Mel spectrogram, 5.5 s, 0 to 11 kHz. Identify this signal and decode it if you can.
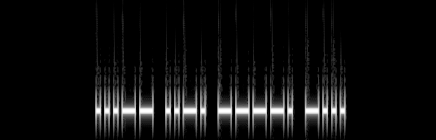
Morse code, heard as a keyed tone, about 22 wpm, 700 Hz. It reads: 3F9B
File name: practice / 22wpm / Four Letter-Number Combinations - 22wpm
